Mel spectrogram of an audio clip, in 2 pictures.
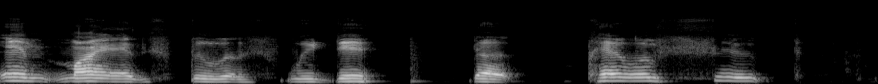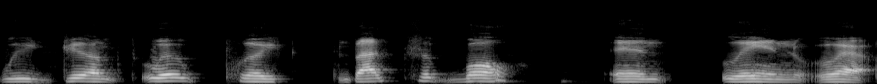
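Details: Adult male speaker; dysarthria (cerebral palsy).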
